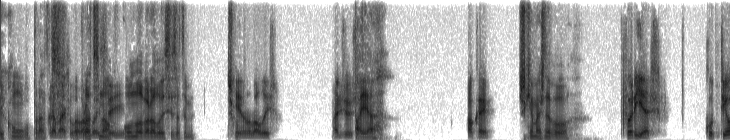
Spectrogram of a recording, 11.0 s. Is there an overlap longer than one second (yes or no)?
yes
